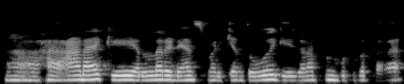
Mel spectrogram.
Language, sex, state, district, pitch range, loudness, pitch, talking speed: Kannada, female, Karnataka, Bellary, 195-210 Hz, -16 LUFS, 200 Hz, 150 wpm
